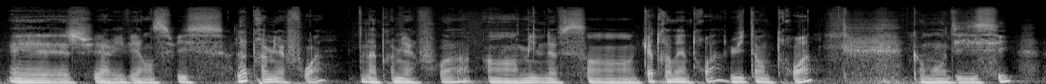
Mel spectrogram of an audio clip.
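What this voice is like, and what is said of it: Québécois French accent. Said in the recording (French): “ça va peut-être s'entendre à l'accent, donc je viens du Canada, je viens du Québec”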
